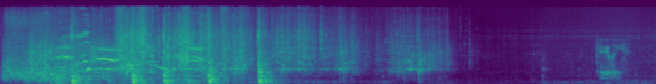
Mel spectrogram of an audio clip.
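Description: A car skids off the road in a hailstorm and crashes: a loud, continuous burst of crunching metal, shattering glass and heavy thuds lasting about five seconds, then scattered settling debris, near silence, and one faint brief rustle at the end.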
